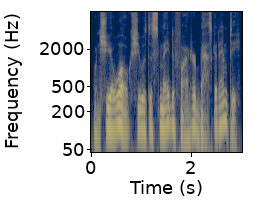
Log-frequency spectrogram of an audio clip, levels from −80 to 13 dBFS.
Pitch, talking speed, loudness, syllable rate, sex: 100 Hz, 220 wpm, -18 LUFS, 5.5 syllables/s, male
